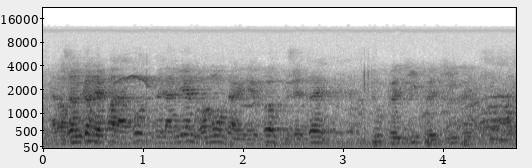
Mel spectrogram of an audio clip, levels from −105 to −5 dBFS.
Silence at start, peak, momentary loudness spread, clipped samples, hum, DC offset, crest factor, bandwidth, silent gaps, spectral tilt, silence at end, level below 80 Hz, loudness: 0 s; -8 dBFS; 10 LU; under 0.1%; none; under 0.1%; 18 dB; 12.5 kHz; none; -6.5 dB/octave; 0 s; -50 dBFS; -25 LUFS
